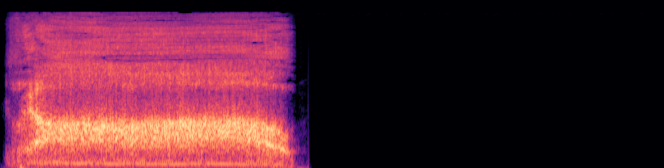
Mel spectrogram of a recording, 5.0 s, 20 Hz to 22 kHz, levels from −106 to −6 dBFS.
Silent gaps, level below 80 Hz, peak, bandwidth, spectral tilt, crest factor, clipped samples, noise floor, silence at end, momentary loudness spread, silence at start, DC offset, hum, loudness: none; -52 dBFS; -2 dBFS; 16 kHz; -2.5 dB/octave; 16 dB; under 0.1%; under -90 dBFS; 2.8 s; 3 LU; 0.1 s; under 0.1%; none; -15 LUFS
